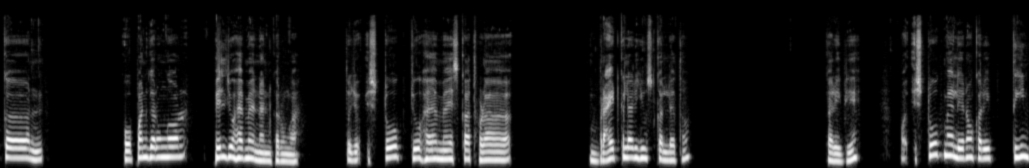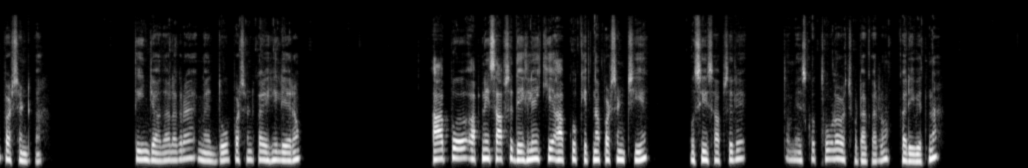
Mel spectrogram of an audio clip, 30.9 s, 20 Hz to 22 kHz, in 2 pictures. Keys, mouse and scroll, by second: 0.4 click, 6.2 click, 9.6 click, 11.8 click, 19.7 z, 20.1-22.8 drag, 25.7-27.7 alt+shift+drag, 28.0 z, 28.2 click, 28.9 space, 29.0 click, 30.4 space, 30.5 click.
